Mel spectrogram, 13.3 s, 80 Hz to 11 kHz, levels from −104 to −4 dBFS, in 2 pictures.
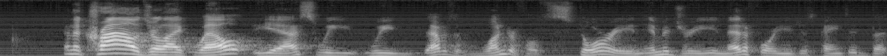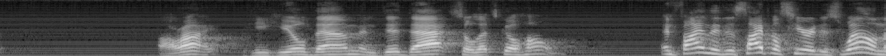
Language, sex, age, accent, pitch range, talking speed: English, male, 40-59, American, 155-215 Hz, 195 wpm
